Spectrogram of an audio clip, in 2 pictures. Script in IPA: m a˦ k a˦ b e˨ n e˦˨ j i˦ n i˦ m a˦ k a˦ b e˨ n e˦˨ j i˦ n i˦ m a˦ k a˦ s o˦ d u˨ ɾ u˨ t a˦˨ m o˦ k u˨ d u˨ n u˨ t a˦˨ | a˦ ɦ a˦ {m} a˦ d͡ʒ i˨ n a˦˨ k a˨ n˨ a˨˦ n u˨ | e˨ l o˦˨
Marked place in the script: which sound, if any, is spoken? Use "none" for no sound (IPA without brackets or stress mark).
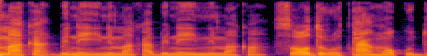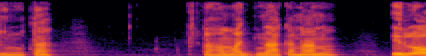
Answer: m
